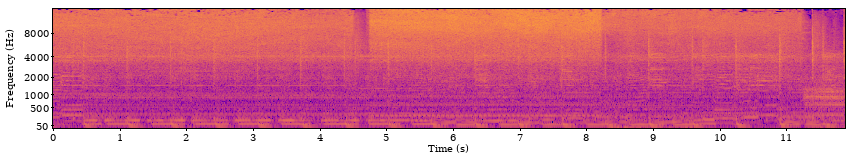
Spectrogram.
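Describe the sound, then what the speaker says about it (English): A spray gun hisses steadily while painting a custom Ford Bronco, with loud continuous spraying over a pulsing mechanical hum and brief breaks in the spray. "We sprayed, we blended some of the edges and stuff like that."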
